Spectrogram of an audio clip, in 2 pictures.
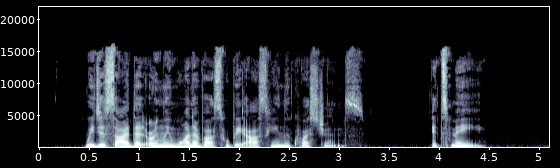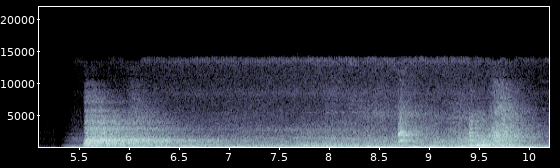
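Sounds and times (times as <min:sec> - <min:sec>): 
speech: 0:00.4 - 0:03.3, 0:03.9 - 0:04.5
heavy sliding metal jail door rolling: 0:05.4 - 0:10.1
metal jail door clanks: 0:05.4 - 0:10.1.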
